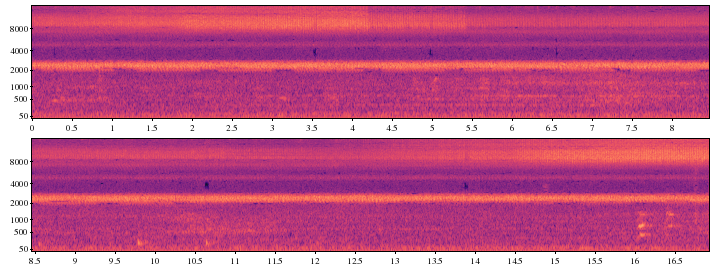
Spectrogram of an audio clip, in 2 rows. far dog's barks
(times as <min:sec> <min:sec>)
0:00.2 0:01.1, 0:04.8 0:05.9, 0:16.0 0:16.9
